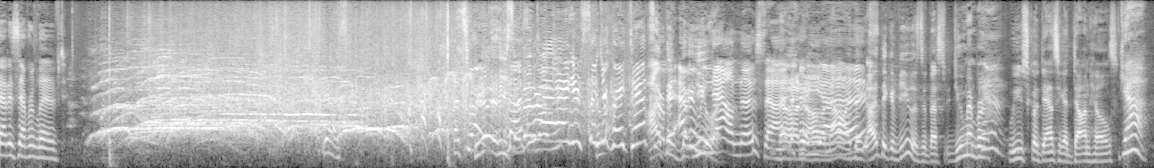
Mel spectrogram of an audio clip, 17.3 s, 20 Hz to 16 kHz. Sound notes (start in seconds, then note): 1.4 cheers and applause; 4.4 laughs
